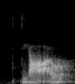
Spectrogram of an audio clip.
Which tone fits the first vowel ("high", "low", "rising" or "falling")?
low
